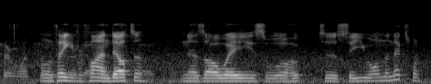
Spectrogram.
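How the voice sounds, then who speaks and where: A man's voice: on the high side, fairly even intonation, a little fast, highs cut off, slight background noise. Man giving a captain's cabin announcement. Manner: casual, hesitant with fillers. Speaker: flight sim streamer playing airline captain.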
